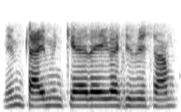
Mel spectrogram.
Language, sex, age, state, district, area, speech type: Hindi, male, 18-30, Madhya Pradesh, Harda, urban, conversation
